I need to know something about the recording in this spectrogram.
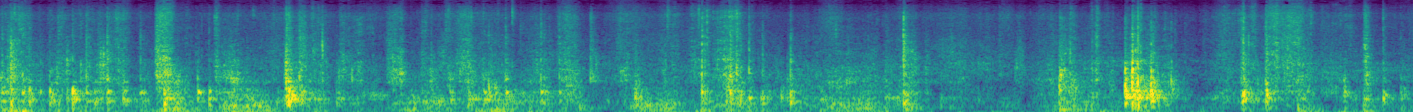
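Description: A caver crawling through a tight rock passage: irregular scraping, rustling and knocking of clothing and gear against the rock, with the loudest scrape about eight and a half seconds in.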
